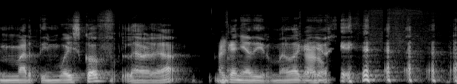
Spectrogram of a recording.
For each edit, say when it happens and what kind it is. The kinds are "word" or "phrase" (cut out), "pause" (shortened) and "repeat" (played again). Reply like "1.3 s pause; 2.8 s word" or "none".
2.3 s word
